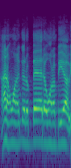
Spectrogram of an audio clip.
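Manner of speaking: a light imitation of a child whining; mock-whine it like a kid at bedtime; whiny child. Lightly voiced daughter whining at bedtime, mock whiny. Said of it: "it's usually whining".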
